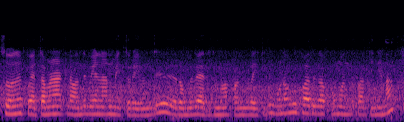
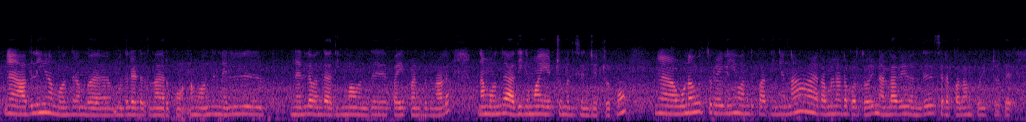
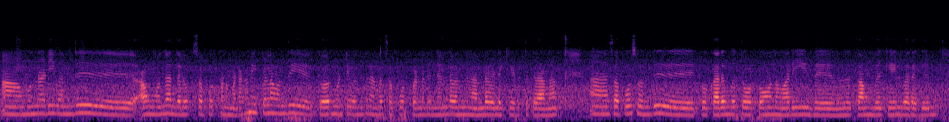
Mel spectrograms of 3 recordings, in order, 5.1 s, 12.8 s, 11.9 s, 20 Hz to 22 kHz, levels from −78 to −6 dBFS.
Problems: constant background noise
